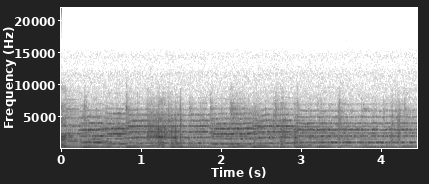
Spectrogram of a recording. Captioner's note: laughter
